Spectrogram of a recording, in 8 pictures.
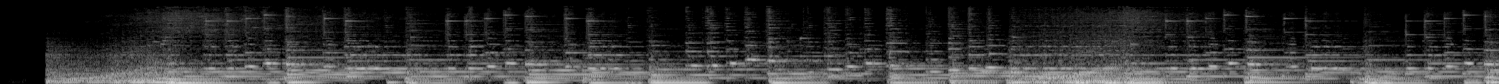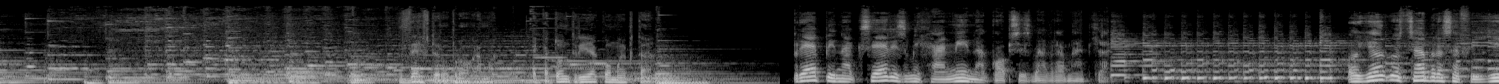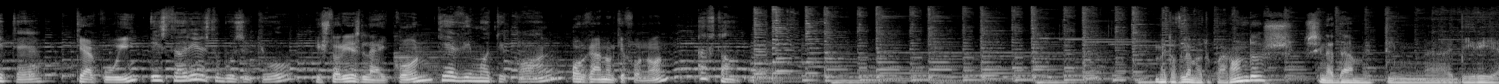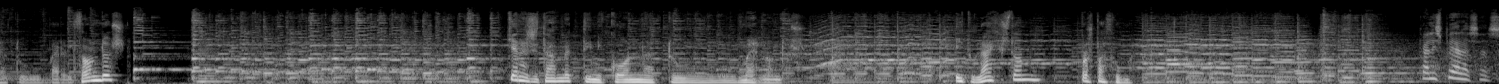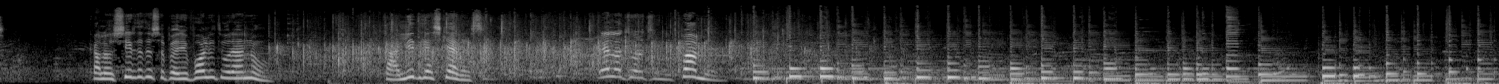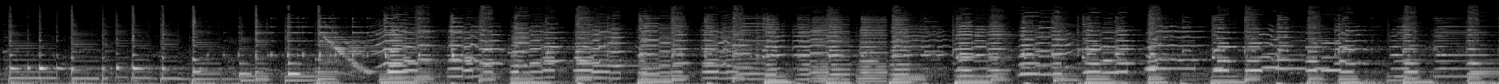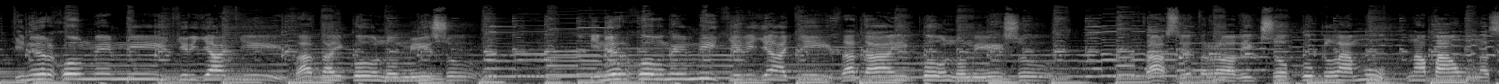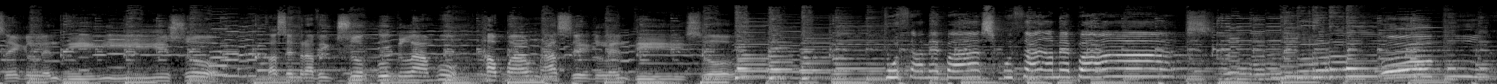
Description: Φέτος «κλήρωσε» ένα ρεμπέτικο, ένα λαϊκό ταξίδι μέσα από τα χρόνια. Είπαμε να περιπλανηθούμε σε ιστορικά αλλά και σε νεώτερα στέκια του λαϊκού τραγουδιού. Ακούγοντας ζωντανές ηχογραφήσεις με ιστορικά αλλά και σύγχρονα πρόσωπα.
